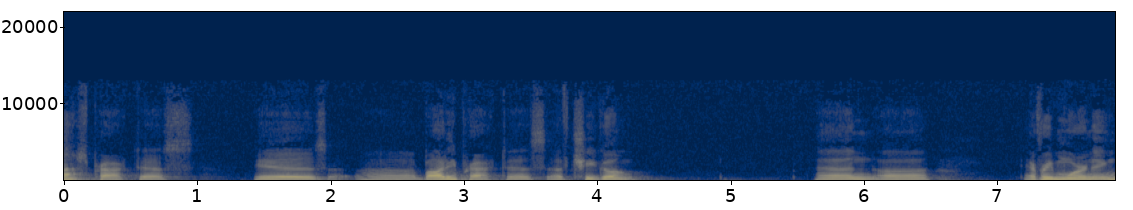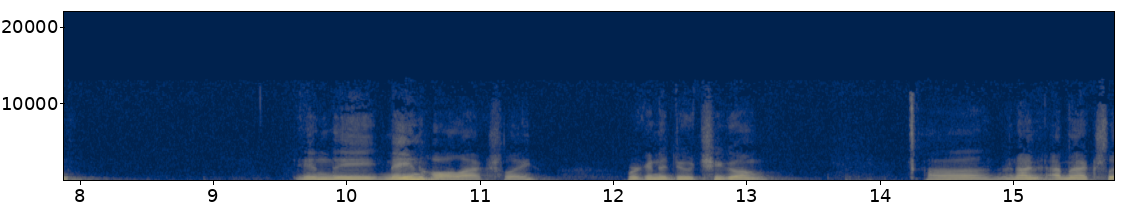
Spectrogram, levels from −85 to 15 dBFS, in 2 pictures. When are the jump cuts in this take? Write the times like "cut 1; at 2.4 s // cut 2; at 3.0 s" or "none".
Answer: none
